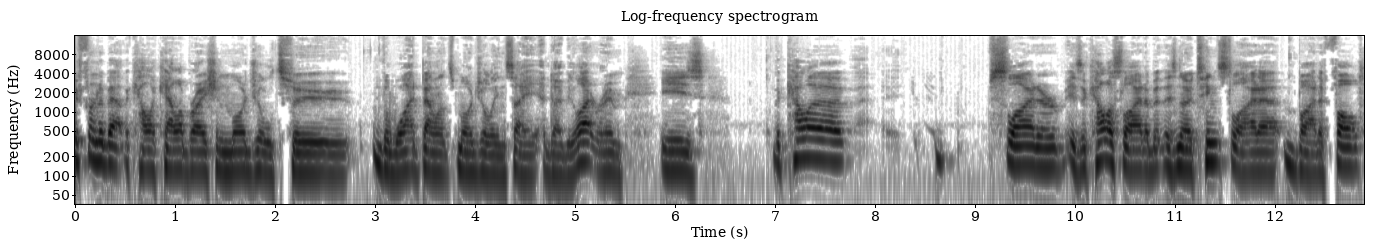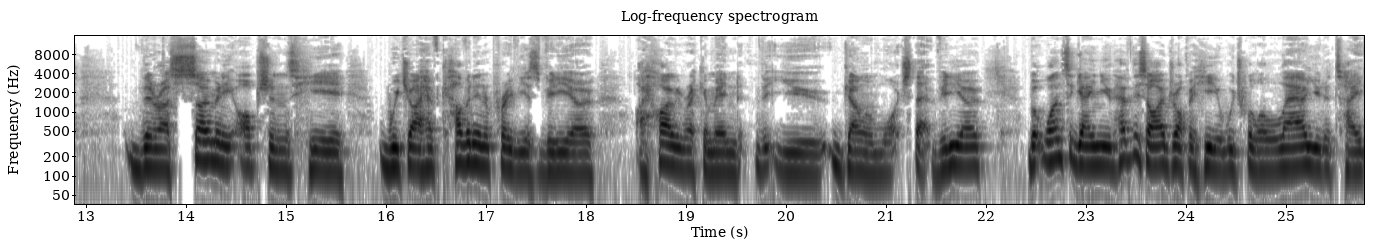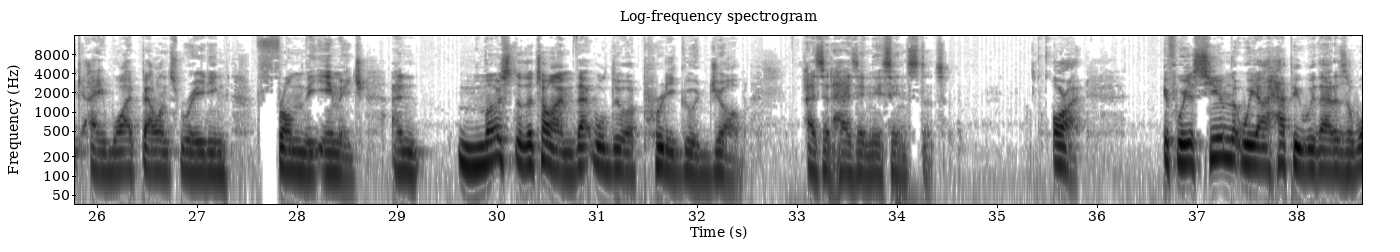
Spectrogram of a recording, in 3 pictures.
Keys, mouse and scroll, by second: 6.9-12.3 drag, 13.6 click, 23.9 click, 29.8 click, 35.4 click.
